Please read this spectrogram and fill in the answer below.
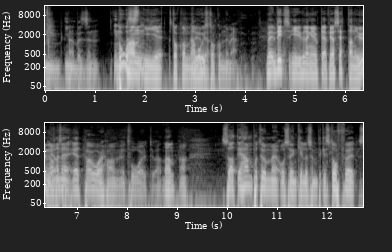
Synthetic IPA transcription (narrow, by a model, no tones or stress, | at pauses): ɪzn | buːɾhanɪst̪ɔkhɔlmhanbːɾɪst̪ɔkːhɔlmnʉ̟ːmḛːa̰d̪iːt̪ɪhɵɭɛŋːhajʊʈ̚ːɖɛfœjahasɛt̪ːhanɪʉːmːmɛɛt̪̚pʰɑːɾoːɾhaɾnt̪ʰvoːoːɾt̪ʰʉ̰ːha̰nːɑː | sɔat̪̚d̪ɛːɾɦanpʰɔt̪ʰɵmːəɔsɔɛɾɛnkʰɪlːəsɔmheːt̪əkʰɾɪst̪ɔfəɾs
